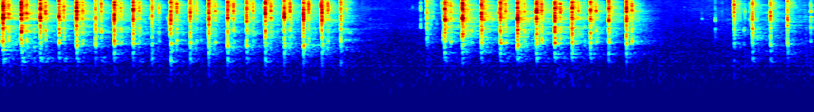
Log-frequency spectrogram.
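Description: A metal utensil beating a seasoned raw egg in a small stainless steel bowl: rapid, even clinking against the bowl, about seven strokes a second. The beating stops about three and a half seconds in, starts again about half a second later, stops again around six seconds, and a few last strokes come near the end.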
